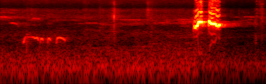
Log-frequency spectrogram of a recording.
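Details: Lure song of a sooty-headed bulbul for training and provoking male birds to sing. A faint low wavering whistle comes first, then one loud clear two-note chirped phrase sliding downward near the end.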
